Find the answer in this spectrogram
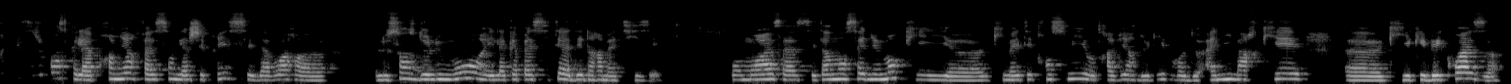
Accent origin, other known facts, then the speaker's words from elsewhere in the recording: Belgium; now in Aix-en-Provence, France; j'ai grandi en Belgique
